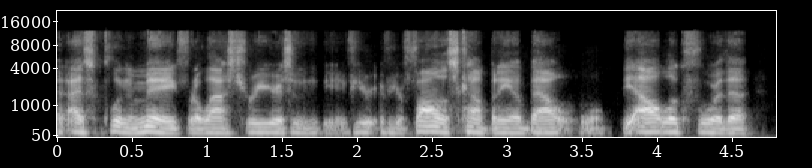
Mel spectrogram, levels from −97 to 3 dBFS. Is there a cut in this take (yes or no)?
yes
